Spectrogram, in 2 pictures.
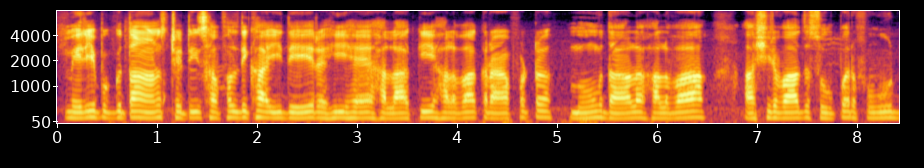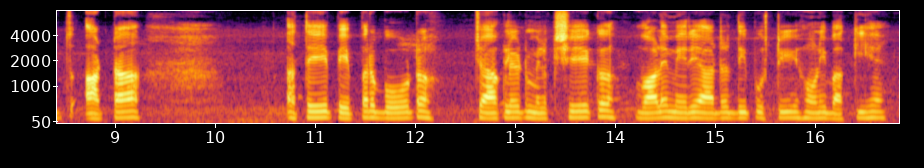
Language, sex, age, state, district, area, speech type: Punjabi, male, 18-30, Punjab, Shaheed Bhagat Singh Nagar, rural, read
